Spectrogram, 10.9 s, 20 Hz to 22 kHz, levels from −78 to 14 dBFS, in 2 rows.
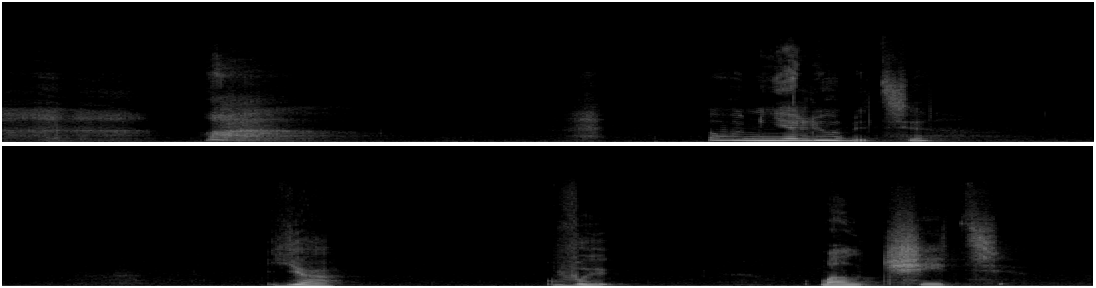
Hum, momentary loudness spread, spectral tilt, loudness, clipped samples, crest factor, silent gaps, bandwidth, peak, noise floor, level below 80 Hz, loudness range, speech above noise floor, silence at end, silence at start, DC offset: none; 26 LU; -4.5 dB/octave; -30 LUFS; under 0.1%; 22 dB; none; 16.5 kHz; -12 dBFS; -62 dBFS; -58 dBFS; 9 LU; 30 dB; 0.15 s; 0 s; under 0.1%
